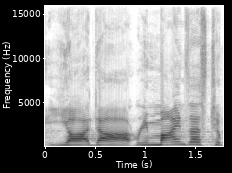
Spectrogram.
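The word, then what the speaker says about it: yada (ידה): But before we get to that, I want to point out that the Hebrew word used here for praise is pronounced yada. Say it with me, yada.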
